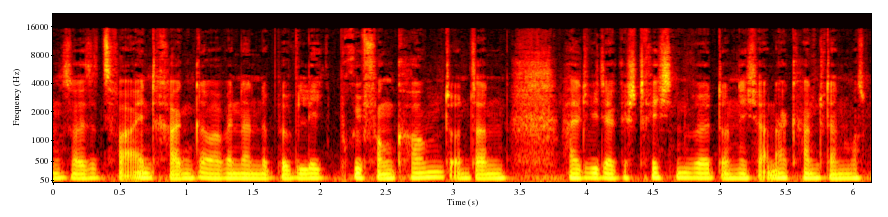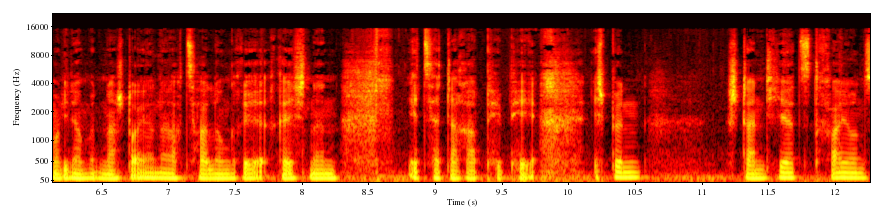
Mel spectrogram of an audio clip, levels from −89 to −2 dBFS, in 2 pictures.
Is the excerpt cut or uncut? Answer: cut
